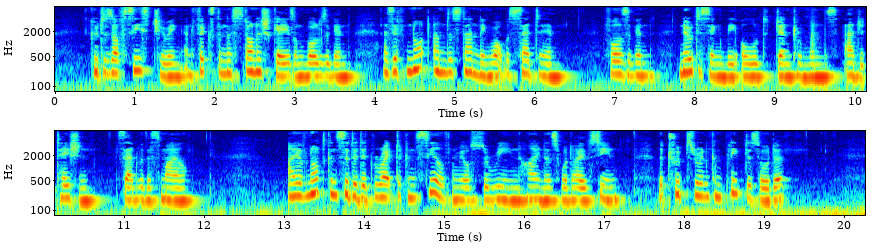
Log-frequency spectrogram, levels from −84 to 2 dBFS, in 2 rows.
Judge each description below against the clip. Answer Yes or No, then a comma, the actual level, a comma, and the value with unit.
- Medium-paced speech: Yes, average, 150 wpm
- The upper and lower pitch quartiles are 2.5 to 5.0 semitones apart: Yes, average, 3.5 semitones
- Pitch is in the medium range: Yes, medium, 180 Hz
